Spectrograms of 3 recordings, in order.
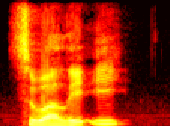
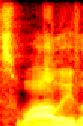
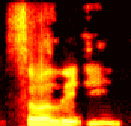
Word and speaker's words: Suali'i: It's to celebrate his culture, his heritage, but it's actually pronounced Joseph Suali'i instead of Swali, like we've been pronouncing. So, can you do that again? I just want to get it familiarized. Suali'i? – Suali'i, yeah.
